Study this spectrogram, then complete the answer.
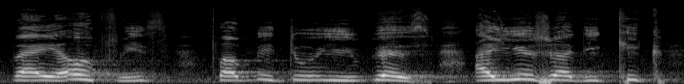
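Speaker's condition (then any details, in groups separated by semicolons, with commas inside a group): Cerebral palsy; present from birth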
